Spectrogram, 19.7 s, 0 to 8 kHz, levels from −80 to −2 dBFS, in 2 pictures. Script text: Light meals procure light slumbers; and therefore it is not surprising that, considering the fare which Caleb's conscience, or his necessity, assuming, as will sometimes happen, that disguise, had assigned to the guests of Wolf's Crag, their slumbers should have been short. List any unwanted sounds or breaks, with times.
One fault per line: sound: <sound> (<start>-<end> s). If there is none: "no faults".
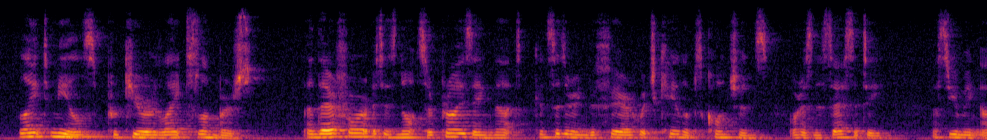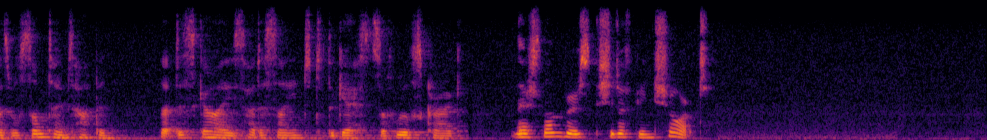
no faults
